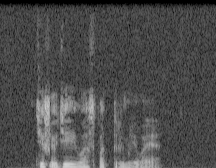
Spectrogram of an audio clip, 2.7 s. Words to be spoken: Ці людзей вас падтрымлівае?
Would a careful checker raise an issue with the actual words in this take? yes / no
no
